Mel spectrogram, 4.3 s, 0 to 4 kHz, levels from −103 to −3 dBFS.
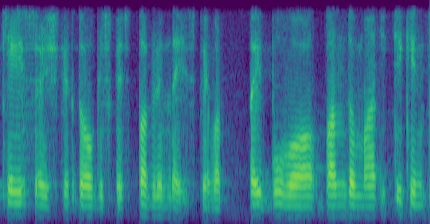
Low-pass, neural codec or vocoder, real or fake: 3.6 kHz; codec, 16 kHz, 1.1 kbps, Voila-Tokenizer; fake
